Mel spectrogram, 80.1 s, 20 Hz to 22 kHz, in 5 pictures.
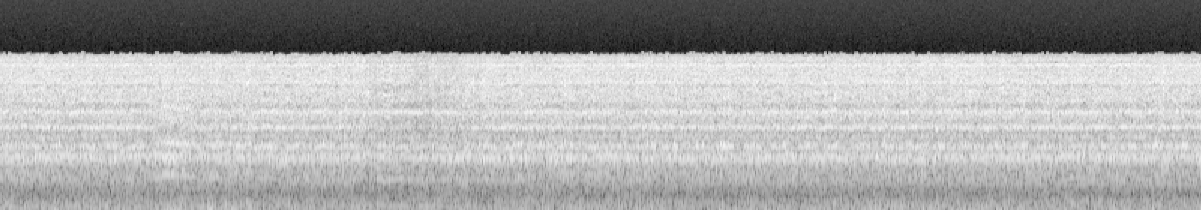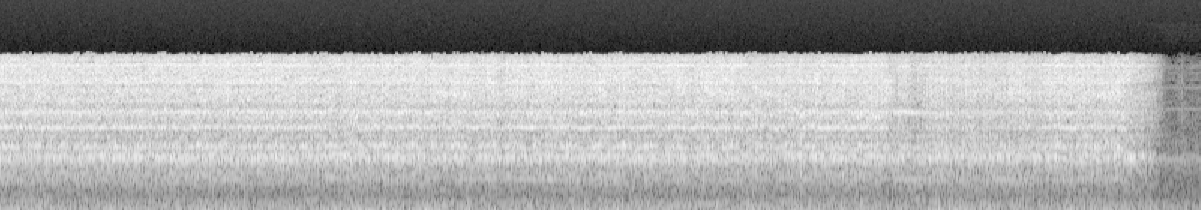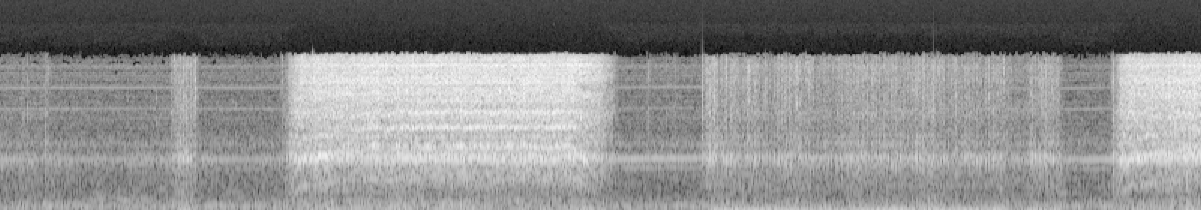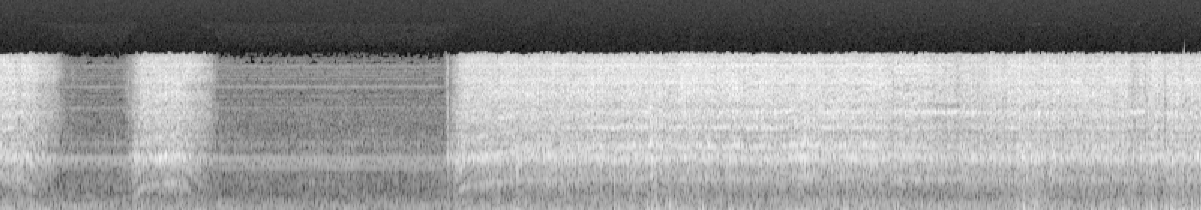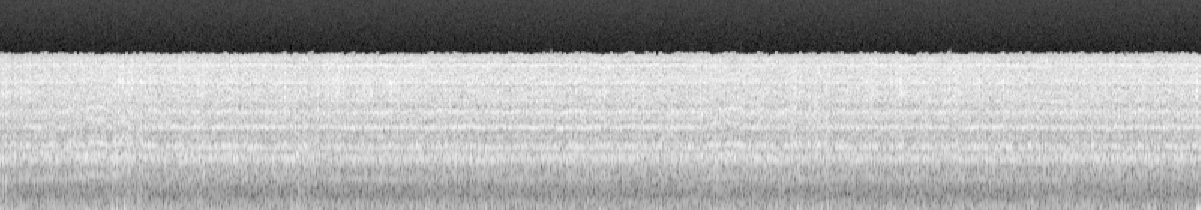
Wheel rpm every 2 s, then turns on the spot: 160, 160, 160, 160, 160, 160, 160, 160, 160, 160, 160, 160, 160, 160, 160, 100, 10, 10, 130, 150, 20, 20, 20, 60, 60, 30, 0, 110, 160, 160, 160, 160, 160, 160, 160, 160, 160, 160, 160, 160.
40-46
